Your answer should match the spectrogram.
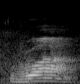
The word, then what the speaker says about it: wrong: 이렇게 long 하는 발음하고, WR에서는 이 W가 발음이 안 되고 R 발음이 이렇게 살아납니다. 그래서 wrong, 우자 입 모양을 하면서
